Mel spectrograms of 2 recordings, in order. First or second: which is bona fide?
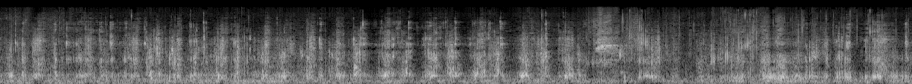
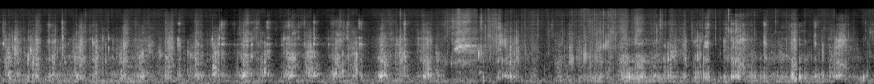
first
